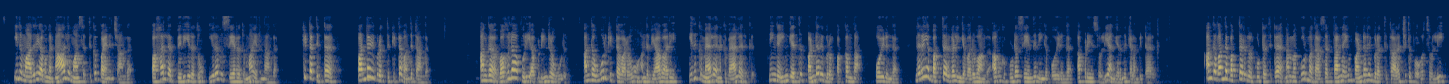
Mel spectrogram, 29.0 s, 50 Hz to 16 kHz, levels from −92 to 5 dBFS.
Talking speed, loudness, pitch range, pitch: 120 wpm, -28 LUFS, 155-210 Hz, 170 Hz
